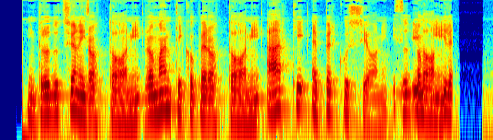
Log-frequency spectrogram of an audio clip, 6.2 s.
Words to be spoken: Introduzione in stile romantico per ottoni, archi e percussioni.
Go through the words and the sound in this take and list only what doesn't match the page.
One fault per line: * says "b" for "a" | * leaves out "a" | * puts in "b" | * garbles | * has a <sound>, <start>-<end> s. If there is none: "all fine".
* says "ottoni" for "stile"
* garbles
